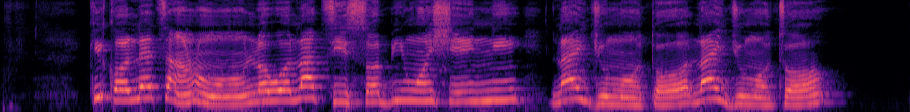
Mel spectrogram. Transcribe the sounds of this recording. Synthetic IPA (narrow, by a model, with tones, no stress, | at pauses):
ki˦kɔ˧lɛ˦ta˦˨˦ɾ̃ɔ̃˨w̃ɔ̃˨˦lɔ˦wɔ˦la˦ti˧sɔ˧bi˦w̃ɔ̃˦ʃe˧nĩ˦ | la˦i˦˨d͡ʒu˨mɔ̃˨tɔ˨˦la˦i˦˨d͡ʒu˨mɔ̃˨tɔ˨˦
